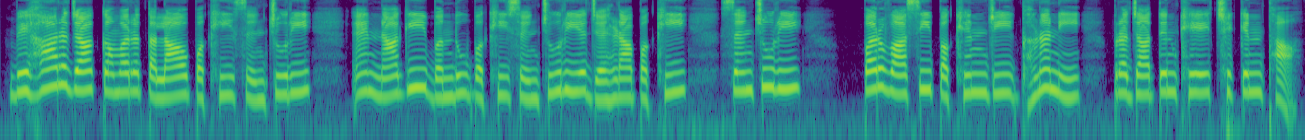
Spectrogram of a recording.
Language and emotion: Sindhi, neutral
